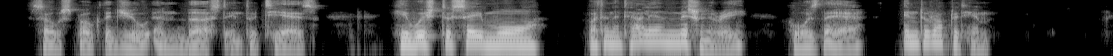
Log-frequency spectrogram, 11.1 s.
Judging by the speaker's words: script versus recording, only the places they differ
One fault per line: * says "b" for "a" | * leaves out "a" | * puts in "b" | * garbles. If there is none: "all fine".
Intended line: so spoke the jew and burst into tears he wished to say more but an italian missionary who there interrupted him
* puts in "was"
